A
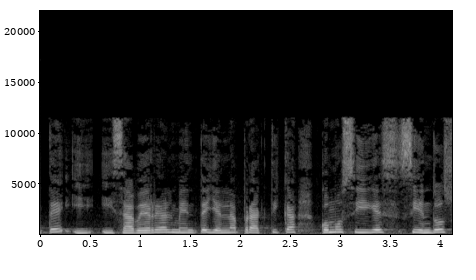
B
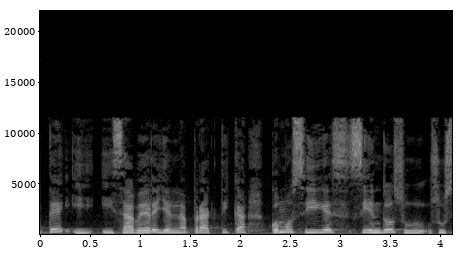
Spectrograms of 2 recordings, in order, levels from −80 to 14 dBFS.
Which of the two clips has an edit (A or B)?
B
